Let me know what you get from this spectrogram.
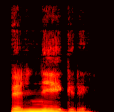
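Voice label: "pel negre", Occitan Languedocien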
